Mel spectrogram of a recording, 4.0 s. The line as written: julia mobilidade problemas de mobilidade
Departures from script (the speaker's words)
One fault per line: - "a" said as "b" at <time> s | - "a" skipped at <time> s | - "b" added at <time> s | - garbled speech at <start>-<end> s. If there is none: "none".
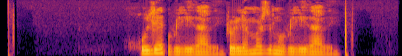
none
